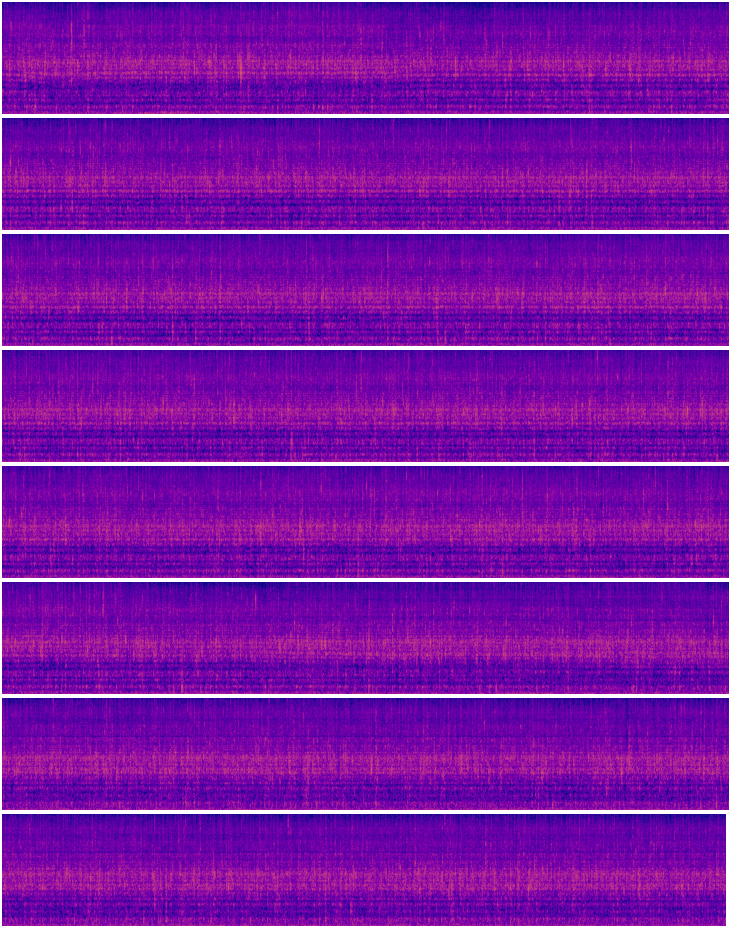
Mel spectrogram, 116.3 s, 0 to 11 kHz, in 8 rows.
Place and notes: Eschenau, Kerkerbachtal - water flow, former iron ore mine
Seeking shelter from rain, in the remains of an old iron ore mine. The inscription says: "Eisensegen 1937", but in fact mining here and in the whole area started already in the 18th century. Clear water flows out of a tube, some people come here daily to fill their bottles and canisters for drinking water.
(Sony PCM D50, Primo EM272)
